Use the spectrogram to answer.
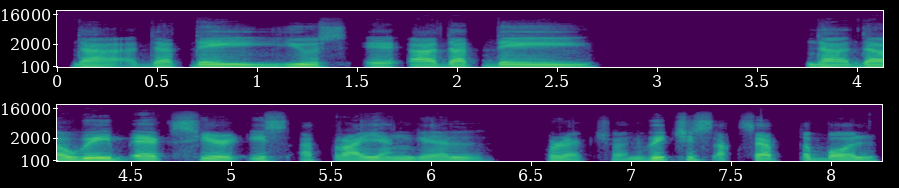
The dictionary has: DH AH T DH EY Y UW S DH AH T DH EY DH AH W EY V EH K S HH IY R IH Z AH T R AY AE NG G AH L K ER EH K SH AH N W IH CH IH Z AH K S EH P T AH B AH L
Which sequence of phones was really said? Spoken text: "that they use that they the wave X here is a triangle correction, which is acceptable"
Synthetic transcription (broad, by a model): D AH T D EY Y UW S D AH T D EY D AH W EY B EH K S HH IY R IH S AH T R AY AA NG G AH L K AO EH K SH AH N W IH CH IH S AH K S EH P T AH B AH L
